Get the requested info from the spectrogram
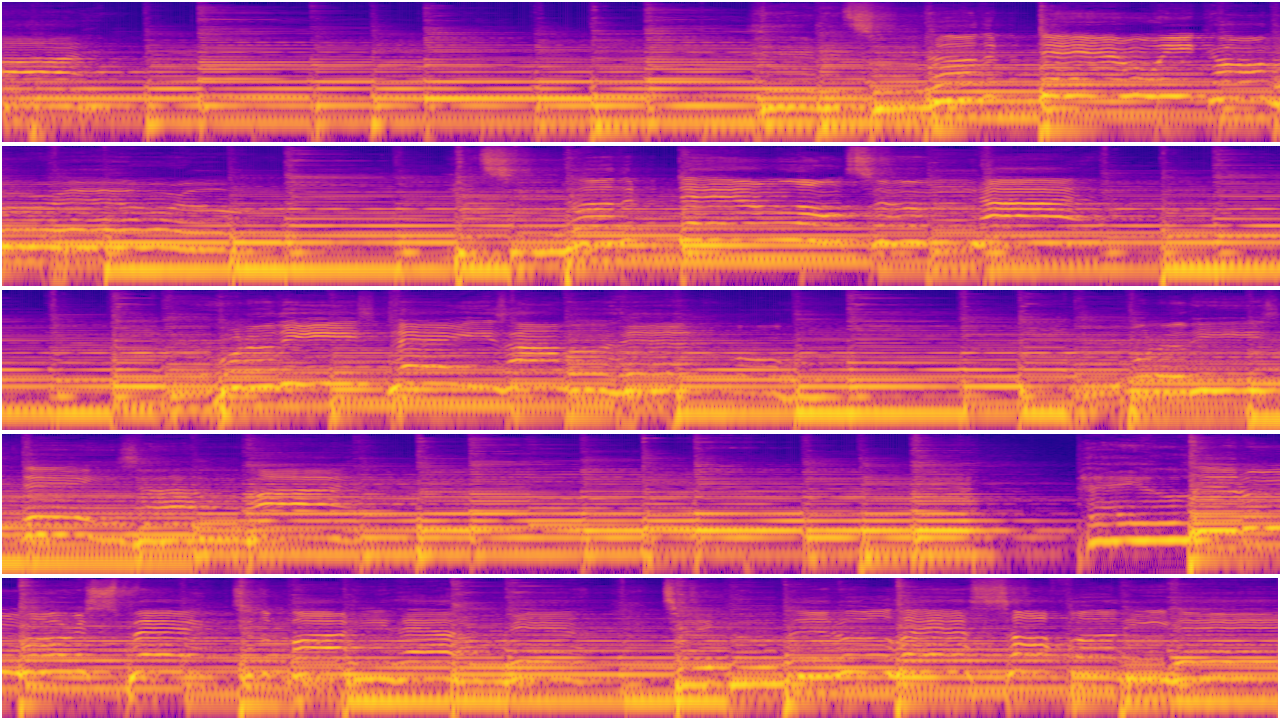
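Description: Acoustic guitar strummed steadily in a country-folk song, with a man's singing voice over it. The playing breaks off for a moment about three-quarters of the way through, then carries on.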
